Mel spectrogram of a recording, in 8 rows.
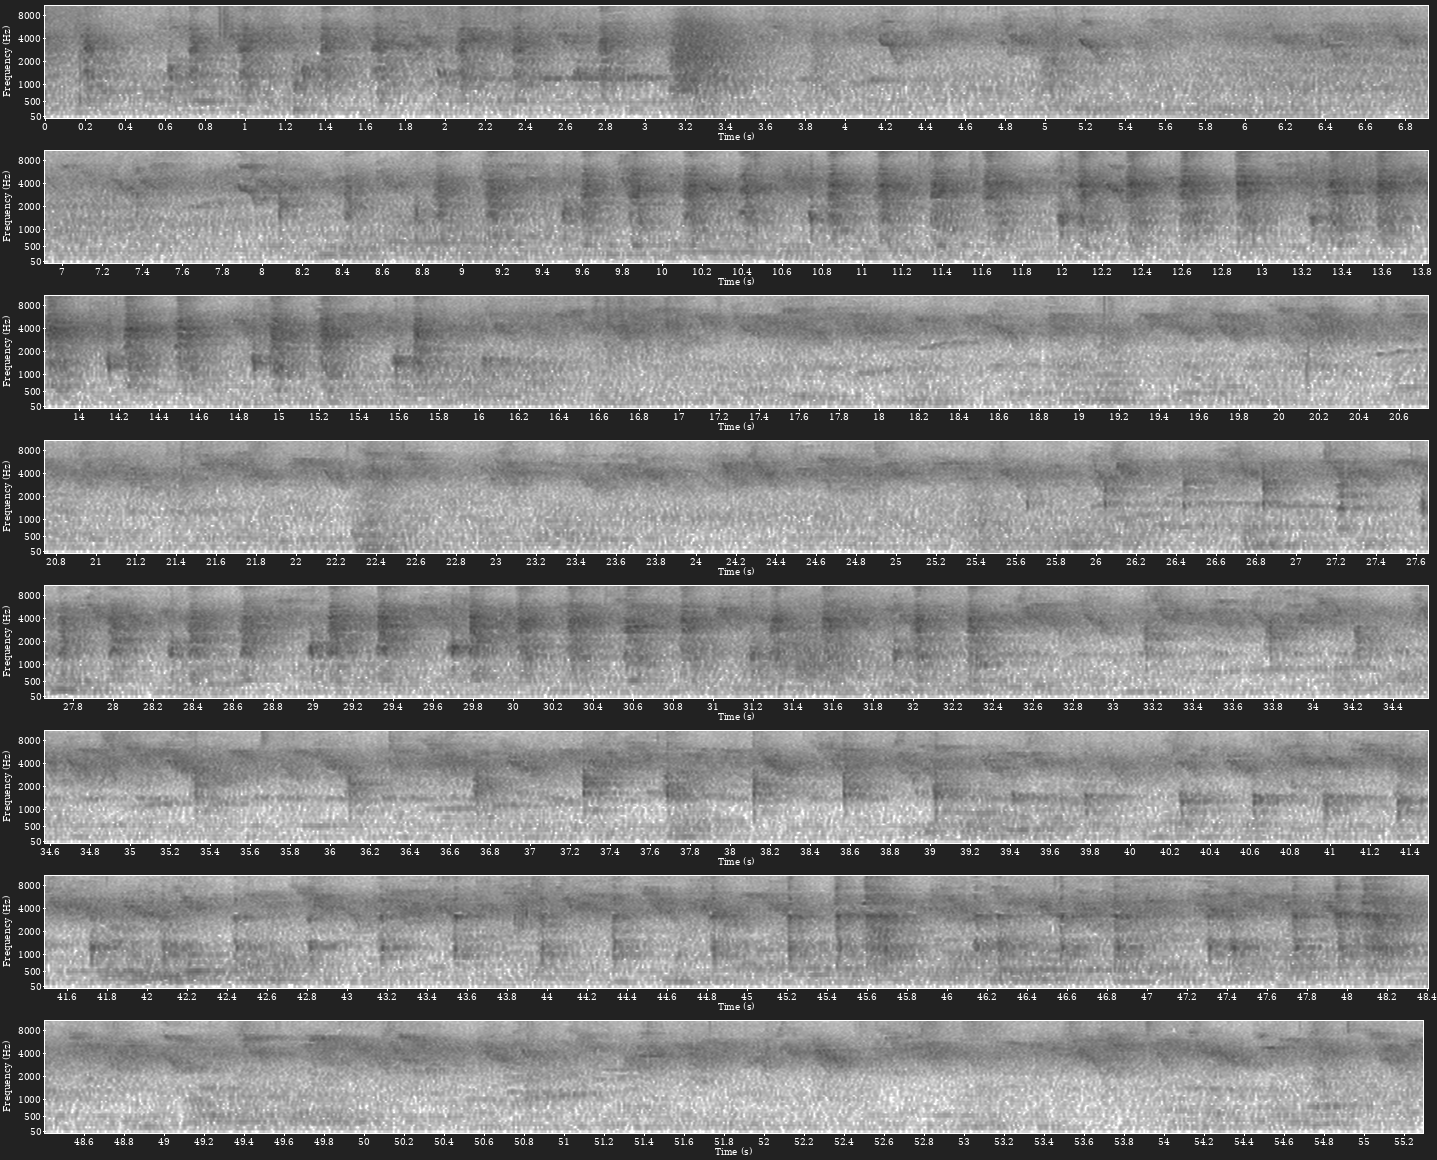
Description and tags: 20120429 caged partridge 04
Red-legged partridge callings + some background noises. Recorded on Sanlucar de Guadiana, Huelva province (Andalucia, S Spain) using Frogloggers low-noise stereo pair (BT 172-BI), FEL Battery Microphone Amplifier BMA2, PCM M10 recorder
spring, red-legged-partridge, field-recording, alectoris, village, Andalusia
